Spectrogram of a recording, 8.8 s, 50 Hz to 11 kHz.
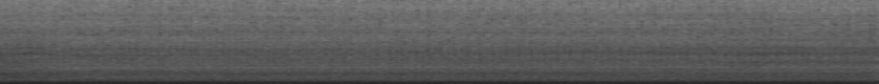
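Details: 1974 Jaguar XJ12 Series II V12 running: smooth, even note with steady low pulse, no stumbles or gaps; engine now running on all cylinders and healthy.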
